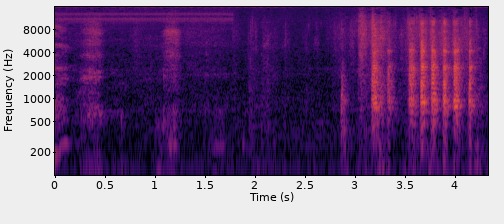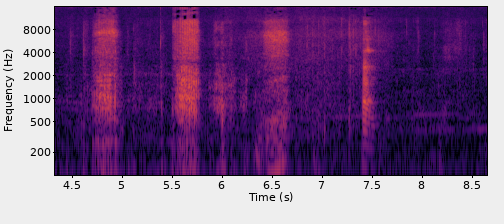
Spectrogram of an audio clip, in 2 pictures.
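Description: English bulldog grunting and snorting in noisy bursts: a rapid rattling run about three seconds in, then four shorter snorts.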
